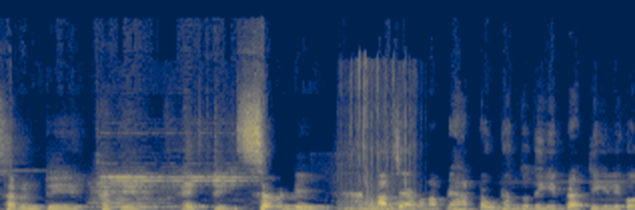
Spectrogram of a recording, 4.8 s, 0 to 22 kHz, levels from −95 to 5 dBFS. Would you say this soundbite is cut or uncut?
cut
